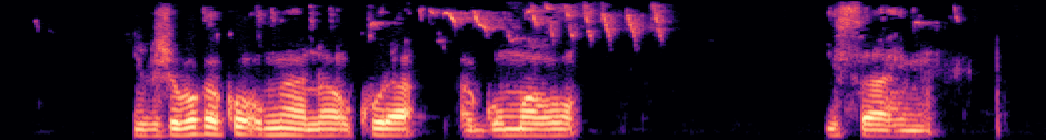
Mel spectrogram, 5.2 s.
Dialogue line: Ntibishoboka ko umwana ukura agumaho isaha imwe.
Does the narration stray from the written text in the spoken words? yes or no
no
